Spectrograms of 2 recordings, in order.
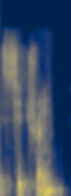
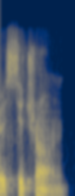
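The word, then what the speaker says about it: Citroën: And shout out to Planes, Trains and Dogs and Cars who criticised my pronunciation of Citroen. I think I'd said Citroen, and I'll go Citroen. I hope that's Citroen. I hope that's better.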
